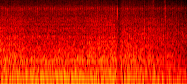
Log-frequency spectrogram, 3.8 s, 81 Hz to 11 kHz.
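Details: Nissan NP300 diesel idling: uneven lumpy beat about three pulses a second that never settles; rough idle.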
